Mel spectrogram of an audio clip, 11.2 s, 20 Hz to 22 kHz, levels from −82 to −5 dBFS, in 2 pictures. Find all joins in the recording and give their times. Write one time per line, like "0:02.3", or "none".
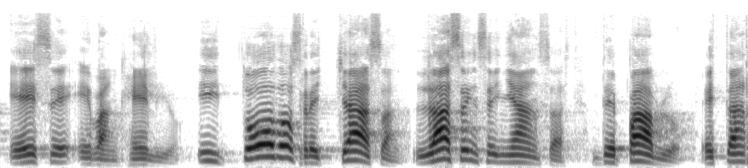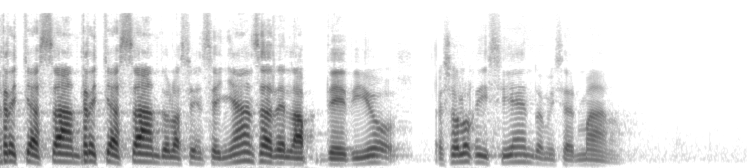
0:01.4
0:02.2
0:03.1
0:05.2
0:06.2
0:08.0
0:08.7
0:09.2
